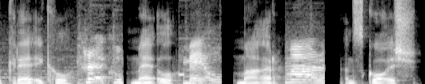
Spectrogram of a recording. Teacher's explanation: As it is with many dialects of British English, T's after vowels and at the end of words are dropped frequently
